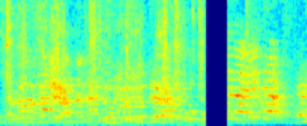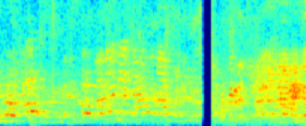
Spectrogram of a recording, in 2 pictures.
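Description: A crowd of schoolchildren chattering and calling out at once, a dense babble of many young voices. It cuts out briefly twice.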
